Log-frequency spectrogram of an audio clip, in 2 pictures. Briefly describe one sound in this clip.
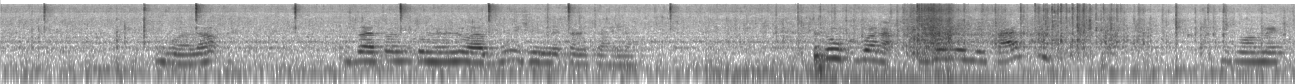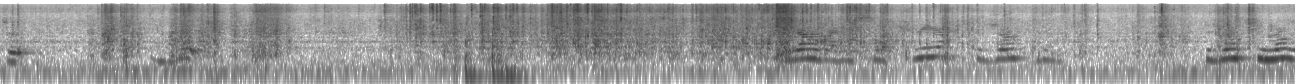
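A plastic packet crinkles and rustles.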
